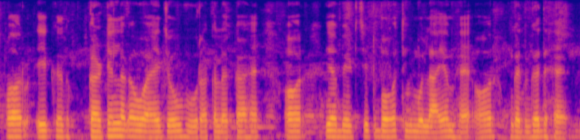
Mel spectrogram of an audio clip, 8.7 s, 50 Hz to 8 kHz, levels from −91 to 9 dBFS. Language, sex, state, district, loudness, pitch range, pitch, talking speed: Hindi, male, Chandigarh, Chandigarh, -17 LUFS, 120-130 Hz, 125 Hz, 140 wpm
